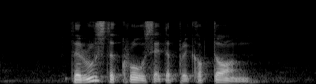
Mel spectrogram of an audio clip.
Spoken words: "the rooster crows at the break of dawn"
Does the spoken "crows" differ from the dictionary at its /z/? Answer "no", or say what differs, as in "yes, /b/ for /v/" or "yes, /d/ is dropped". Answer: yes, /s/ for /z/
